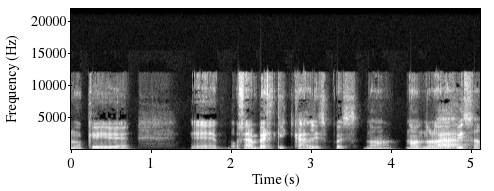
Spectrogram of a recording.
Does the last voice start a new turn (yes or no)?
yes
